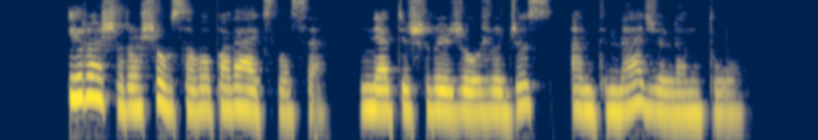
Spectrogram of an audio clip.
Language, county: Lithuanian, Utena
